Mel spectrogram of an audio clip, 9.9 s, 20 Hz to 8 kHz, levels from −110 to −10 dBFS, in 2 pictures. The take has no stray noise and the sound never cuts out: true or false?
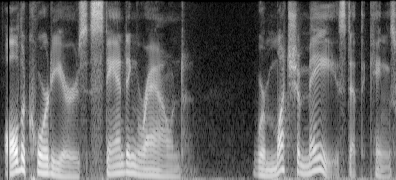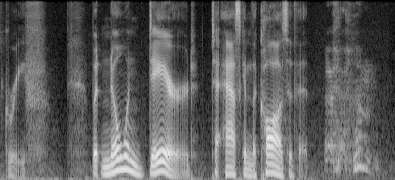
false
